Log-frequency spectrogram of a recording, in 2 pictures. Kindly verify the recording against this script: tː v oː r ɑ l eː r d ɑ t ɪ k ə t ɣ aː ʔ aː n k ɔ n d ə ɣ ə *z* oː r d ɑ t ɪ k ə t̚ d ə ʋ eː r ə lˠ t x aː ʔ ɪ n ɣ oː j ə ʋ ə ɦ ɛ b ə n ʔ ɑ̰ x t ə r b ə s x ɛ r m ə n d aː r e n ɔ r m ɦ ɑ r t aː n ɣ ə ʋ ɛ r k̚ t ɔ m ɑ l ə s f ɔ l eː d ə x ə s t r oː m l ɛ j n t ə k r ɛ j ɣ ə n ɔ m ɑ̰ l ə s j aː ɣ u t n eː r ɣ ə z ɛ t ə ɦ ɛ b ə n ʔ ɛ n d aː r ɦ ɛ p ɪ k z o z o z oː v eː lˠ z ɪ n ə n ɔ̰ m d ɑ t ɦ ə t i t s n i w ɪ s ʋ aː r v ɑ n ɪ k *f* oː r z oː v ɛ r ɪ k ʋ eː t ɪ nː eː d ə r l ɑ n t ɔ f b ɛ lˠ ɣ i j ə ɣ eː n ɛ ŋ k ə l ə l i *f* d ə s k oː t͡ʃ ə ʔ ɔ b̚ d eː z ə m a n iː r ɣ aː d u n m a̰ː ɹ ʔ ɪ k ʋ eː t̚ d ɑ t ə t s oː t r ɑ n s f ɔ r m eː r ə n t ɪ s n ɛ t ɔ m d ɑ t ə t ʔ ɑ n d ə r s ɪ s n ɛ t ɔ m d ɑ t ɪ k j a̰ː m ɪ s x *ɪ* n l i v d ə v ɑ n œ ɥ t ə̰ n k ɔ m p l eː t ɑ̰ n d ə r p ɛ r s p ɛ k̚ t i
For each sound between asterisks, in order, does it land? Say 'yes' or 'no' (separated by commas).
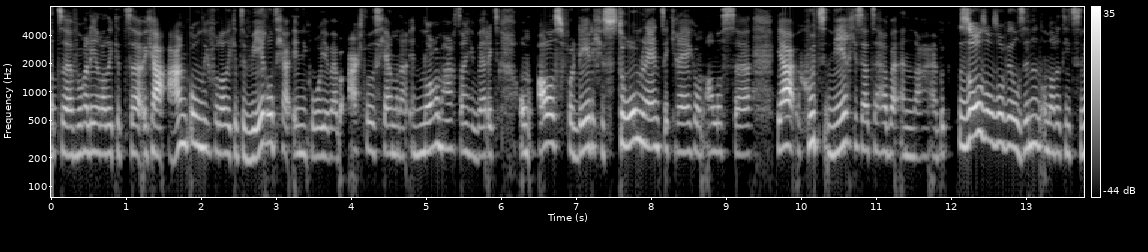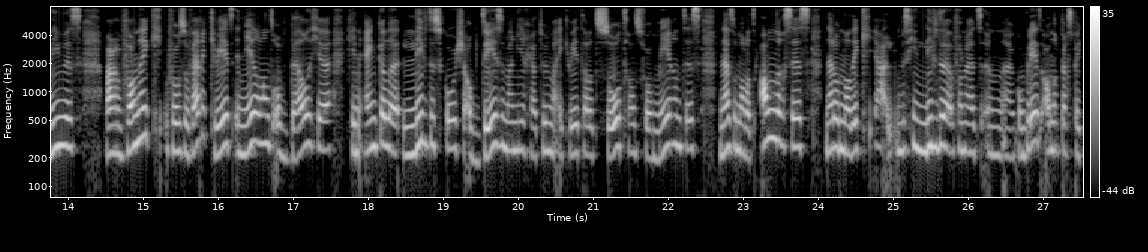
no, no, no, no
